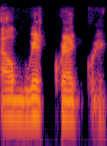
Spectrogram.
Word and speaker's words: Albuquerque: it's pronounced Albuquerque.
